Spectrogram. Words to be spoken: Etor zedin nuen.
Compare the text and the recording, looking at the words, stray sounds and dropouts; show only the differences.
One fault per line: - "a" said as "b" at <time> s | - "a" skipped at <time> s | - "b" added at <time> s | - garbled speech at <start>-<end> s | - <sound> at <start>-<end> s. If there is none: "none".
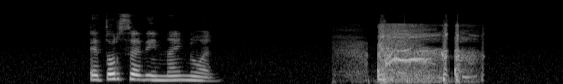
- "nahi" added at 1.7 s
- cough at 3.3-4.9 s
